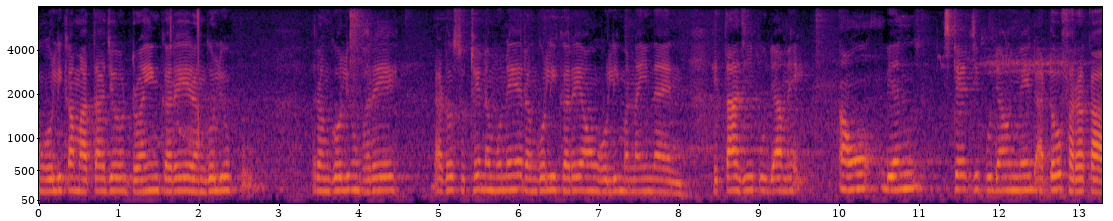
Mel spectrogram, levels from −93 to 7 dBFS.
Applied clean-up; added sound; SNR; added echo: none; none; none; none.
